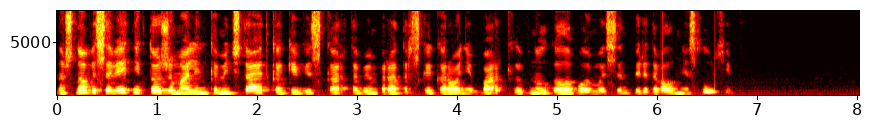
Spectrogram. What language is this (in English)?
Russian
